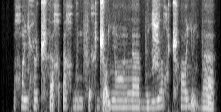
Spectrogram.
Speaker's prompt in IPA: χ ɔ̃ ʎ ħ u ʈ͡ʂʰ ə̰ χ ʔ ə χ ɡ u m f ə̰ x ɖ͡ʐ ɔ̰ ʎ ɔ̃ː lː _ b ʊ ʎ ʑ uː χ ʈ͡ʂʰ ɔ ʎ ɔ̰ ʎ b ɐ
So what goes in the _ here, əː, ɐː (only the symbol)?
ɐː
